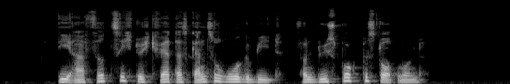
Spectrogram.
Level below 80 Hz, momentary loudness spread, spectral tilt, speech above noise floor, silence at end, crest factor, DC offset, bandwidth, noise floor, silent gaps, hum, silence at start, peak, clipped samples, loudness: -52 dBFS; 7 LU; -6 dB/octave; 50 dB; 0.85 s; 18 dB; under 0.1%; 13.5 kHz; -70 dBFS; none; none; 0.6 s; -4 dBFS; under 0.1%; -22 LUFS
